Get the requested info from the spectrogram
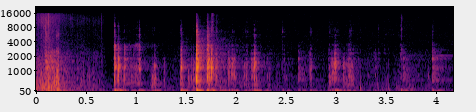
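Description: Light metallic clicks and clinks of bolts being handled and started by hand into a bellhousing on an LS engine block, with one sharper clink about one and a half seconds in.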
